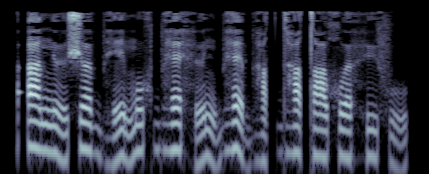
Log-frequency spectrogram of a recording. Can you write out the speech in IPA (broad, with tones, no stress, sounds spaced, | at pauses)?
ʔ a˦ n ø˧˩˧ ʃ œ˦ bʱ e˩˧˩ m o˦ x bʱ ɛ˦ h ø˩˧˩ n bʱ ɛ˥˩ bʱ ə˧˩˧ tˤ dʱ ə˥˩ tˤ œ˦ χʷ œ˦ h y˦ f u˧˩˧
